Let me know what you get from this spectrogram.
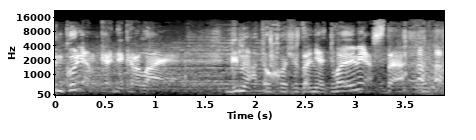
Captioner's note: laughs evilly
